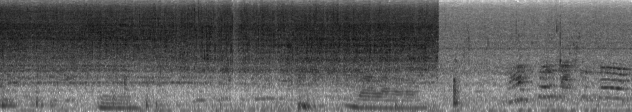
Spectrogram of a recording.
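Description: An egg and ginger-garlic paste sizzle and crackle in a hot pan, a loud broadband hiss filling most of the clip before it drops to quieter frying, with a voice speaking over it throughout.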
